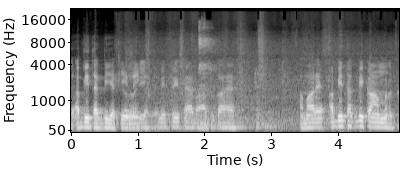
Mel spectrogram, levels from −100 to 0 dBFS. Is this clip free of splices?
no; 1 cut; at 1.1 s

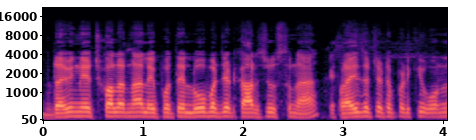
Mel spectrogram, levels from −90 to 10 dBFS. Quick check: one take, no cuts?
no; 1 cut; at 2.8 s

